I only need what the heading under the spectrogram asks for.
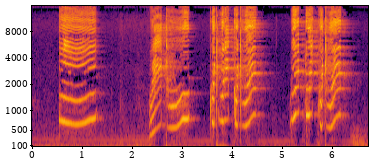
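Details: Pet parrot talking: three bursts of mimicked, voice-like syllables with strong harmonic, whistly tones, the first a steady wavering note, the later ones rising and falling, with pauses between and a quiet indoor background.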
